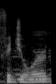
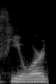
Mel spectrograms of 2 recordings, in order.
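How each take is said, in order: First: The j is pronounced like a j sound. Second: The j is pronounced like a y sound. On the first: The speaker calls it wrong. "instead of fjord" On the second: The speaker calls it right. "J's are like Y's. That's why I say fjord"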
